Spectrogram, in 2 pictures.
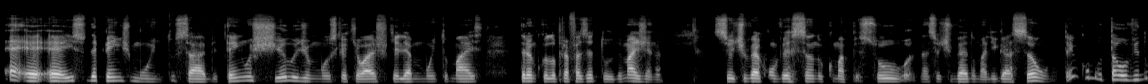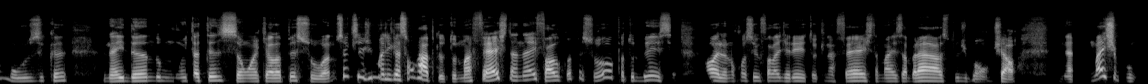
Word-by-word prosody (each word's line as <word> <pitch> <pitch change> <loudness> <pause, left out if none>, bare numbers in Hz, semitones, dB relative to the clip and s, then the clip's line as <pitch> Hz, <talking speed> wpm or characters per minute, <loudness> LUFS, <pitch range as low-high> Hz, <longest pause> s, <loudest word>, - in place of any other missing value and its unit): É, 165 -5 +6
eh - - +9
eh, - - +2
isso 170 +2 -1
depende 175 -1 0
muito, 140 0 -16
sabe. 125 -4 0
Tem 150 +6 -2
um 185 - -6
estilo 170 -1 +1
de 150 - -5
música 135 0 -7
que 135 - -7
eu 125 - +3
acho 125 0 +2
que - - -12
ele 130 0 0
é - - +4
muito 130 0 -16
mais 135 -1 -2 0.4
tranquilo 145 -1 +1
pra 145 - -3
fazer 140 +1 -2
tudo. 125 -3 -13
Imagina, 130 -5 0 0.5
se - - +1
eu 140 - 0
tiver 140 0 +3
conversando 135 -1 -1
com - - -19
uma 130 - -3
pessoa, 140 +1 -4
né, 125 - -14
se 130 - -2
eu - - -12
tiver 130 0 0
numa 125 -2 -11
ligação, 130 +5 +1
não - - -38
tem 370 - -9
como 310 -6 -14
estar 215 -2 -3
ouvindo 215 +6 -3
música, 170 - -6 0.3
né, 145 +1 +2
e - - +3
dando 165 +2 +1
muita 160 +1 -3
atenção 170 -4 +3
àquela 145 0 +2
pessoa, 140 -8 -1
a - - -18
não - - -27
ser 380 - -1
que - - -4
seja 315 -5 -3
uma 305 - -3
ligação 235 +4 +1
rápida, 205 - +6
eu - - -11
tô 140 - -7
numa 155 +3 +1
festa, 190 - +5
né, 205 +3 -2
e - - -1
falo 180 -1 +4
com - - -10
a - - -28
pessoa 320 - -6
"Opa, 315 - -12
tudo 175 - -10
bem, 195 +1 -3
si 460 - -3 0.3
olha 175 -2 +4
eu - - -8
não 150 - -15
consigo 170 0 -7
falar 165 0 -3
direito, 155 -1 -3
tô - - -10
aqui - - -23
na 155 - -13
festa, 160 -1 0
mas 145 0 -5
abraço, 155 0 +5
tudo 155 - -17
de 145 - -16
bom, - - -11
tchau", - - +2 0.5
né. - - 0 0.2
Mas 365 0 +5
tipo 155 - +1
155 Hz, 240 wpm, -24 LUFS, 135-175 Hz, 0.5 s, eh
